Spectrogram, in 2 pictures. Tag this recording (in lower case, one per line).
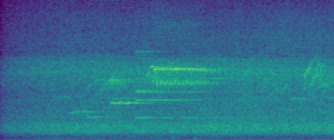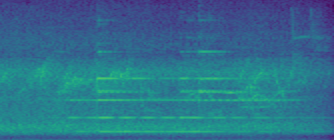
animal
bell
bird
wild animals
